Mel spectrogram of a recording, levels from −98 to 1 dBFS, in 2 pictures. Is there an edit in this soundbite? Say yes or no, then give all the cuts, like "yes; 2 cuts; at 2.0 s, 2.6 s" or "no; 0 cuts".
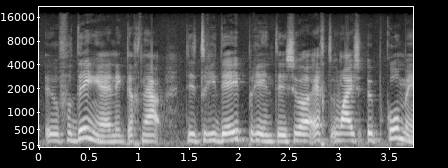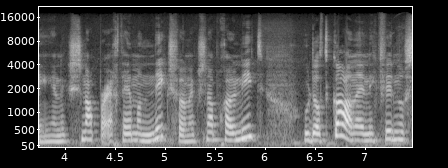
no; 0 cuts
